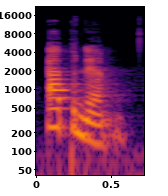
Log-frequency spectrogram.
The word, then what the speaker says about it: eponym: the vowel at all listen when I say it eponym eponym eponym I almost skipped that syllable completely you reduce the vowel so much that it sounds like it's not even there and that my friends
